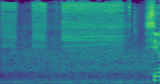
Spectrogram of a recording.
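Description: Aerosol can of clear Flex Seal rubber sealant spraying: a brief spurt, then a longer steady hiss of about a second.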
